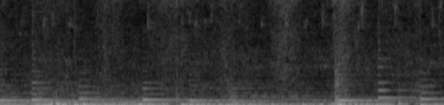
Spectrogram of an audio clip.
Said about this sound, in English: The wind blowing.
